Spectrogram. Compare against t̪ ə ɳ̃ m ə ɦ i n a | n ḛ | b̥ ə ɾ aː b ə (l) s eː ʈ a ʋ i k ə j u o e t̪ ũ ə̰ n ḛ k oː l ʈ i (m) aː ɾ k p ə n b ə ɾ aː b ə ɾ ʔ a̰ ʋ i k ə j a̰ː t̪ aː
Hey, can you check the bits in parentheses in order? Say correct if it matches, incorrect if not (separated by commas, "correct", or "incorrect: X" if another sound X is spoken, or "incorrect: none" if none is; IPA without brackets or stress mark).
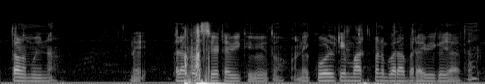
incorrect: ɾ, correct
